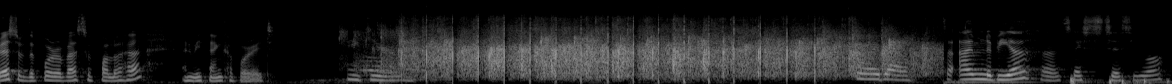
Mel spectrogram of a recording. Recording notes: Up/Root is grateful to Trademark Hotel in Village Market that sponsored this live recording on December 11, 2019.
